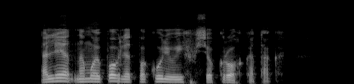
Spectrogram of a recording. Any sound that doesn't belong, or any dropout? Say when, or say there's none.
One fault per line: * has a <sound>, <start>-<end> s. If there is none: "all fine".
all fine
